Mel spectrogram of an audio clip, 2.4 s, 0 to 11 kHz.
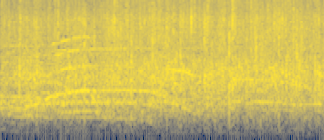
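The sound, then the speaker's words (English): An audience applauds steadily, a dense, even wash of many hands clapping with a few whoops and cheers rising above it, holding at a strong level throughout with no talking. “Now, to be clear, I instigated that applause for the 300th episode, not for me.”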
